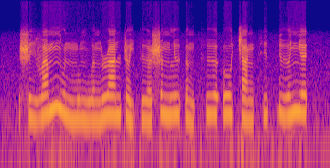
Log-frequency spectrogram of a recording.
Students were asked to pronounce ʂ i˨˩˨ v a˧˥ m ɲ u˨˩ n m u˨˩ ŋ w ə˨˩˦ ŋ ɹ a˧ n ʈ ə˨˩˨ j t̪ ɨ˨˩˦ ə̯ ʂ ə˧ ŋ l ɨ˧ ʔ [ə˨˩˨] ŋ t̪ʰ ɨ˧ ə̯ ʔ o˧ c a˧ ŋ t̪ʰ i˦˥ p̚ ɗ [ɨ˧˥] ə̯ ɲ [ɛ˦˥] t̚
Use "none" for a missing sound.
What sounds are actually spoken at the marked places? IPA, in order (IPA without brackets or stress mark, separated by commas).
ə˨˩˨, ɨ˧˥, ɛ˦˥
